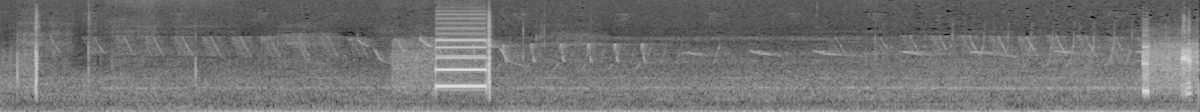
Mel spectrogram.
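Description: A loud electronic beep about half a second long from a railroad scanner radio, about four seconds in, over a steady low rumble; faint short chirps repeat a few times a second.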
